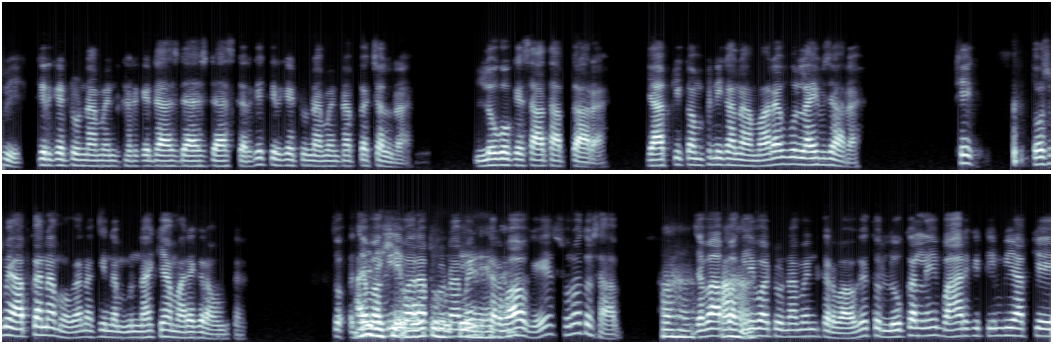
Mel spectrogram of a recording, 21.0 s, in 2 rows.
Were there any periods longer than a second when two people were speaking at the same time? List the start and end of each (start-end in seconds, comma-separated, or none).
14.1-15.6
